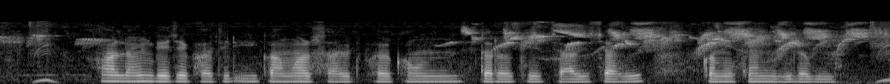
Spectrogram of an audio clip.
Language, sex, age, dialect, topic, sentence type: Bhojpuri, male, 18-24, Southern / Standard, agriculture, question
